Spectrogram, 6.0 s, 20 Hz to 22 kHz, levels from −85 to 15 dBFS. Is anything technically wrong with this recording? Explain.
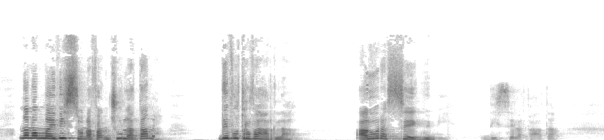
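Yes, there are a couple of problems. At 1.50–1.54 s, right after "mai visto una fanciulla", and again at 3.64–3.68 s, there's damaged data in the compressed stream. The decoder chokes on bad frames, loses sync and jumps ahead, leaving a brief glitch each time.

From 4.34 s to the end, the speech abruptly turns duller and drops roughly 10 dB with no gap. Nothing above 8.7 kHz remains, and a new noise floor sits well below the speech. That sounds like the input likely switched to a poorer device.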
